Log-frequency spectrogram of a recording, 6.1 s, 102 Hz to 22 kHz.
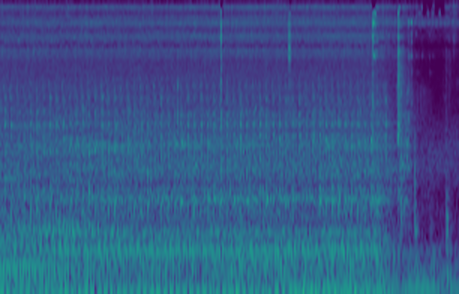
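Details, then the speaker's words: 2009 Arctic Cat 1000 quad, bought used with a non-working 4x4 actuator: starts up super easy and idles with an even, steady thump of about four beats a second until shutdown, with a few light-switch clicks; normal idle. "Starts up super easy as you can tell."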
